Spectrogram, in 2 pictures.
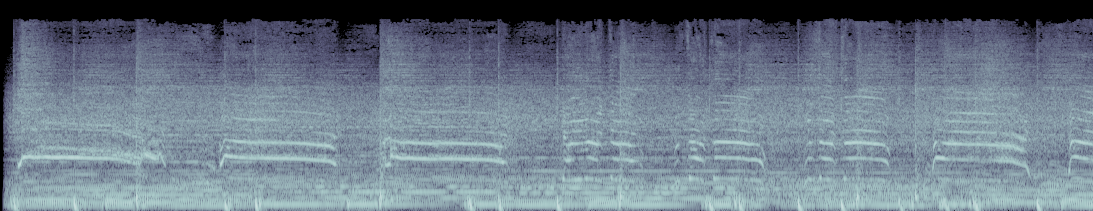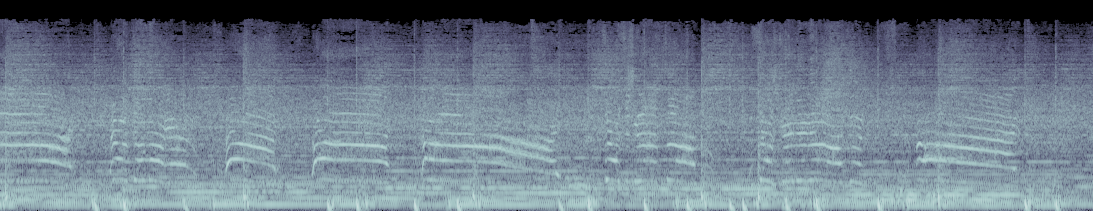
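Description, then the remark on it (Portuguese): A man screams in drawn-out, anguished bursts as if being tortured, over and over, layered on top of loud, dense heavy music that never lets up. “Que é só o cara gritando. o cara sendo torturado.”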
